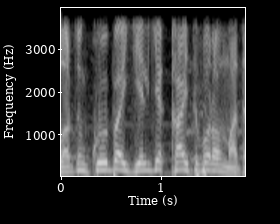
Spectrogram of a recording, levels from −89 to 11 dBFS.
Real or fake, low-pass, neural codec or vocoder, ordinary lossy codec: real; 3.6 kHz; none; none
